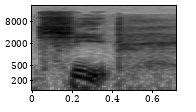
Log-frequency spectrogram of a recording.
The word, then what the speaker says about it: Keep: old middle name, but it was spelled Cepe, and we just decided to spell it Keep instead. But it was always pronounced Keep."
